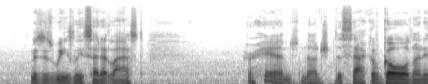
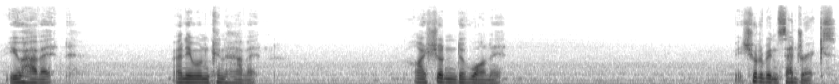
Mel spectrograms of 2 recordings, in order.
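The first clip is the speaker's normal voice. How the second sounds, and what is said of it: Flat, expressionless voice. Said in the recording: “in an expressionless voice.”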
